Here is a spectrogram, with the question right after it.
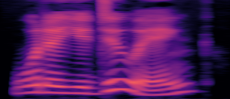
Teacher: What and doing are often stressed while are you is reduced to a quick a are.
